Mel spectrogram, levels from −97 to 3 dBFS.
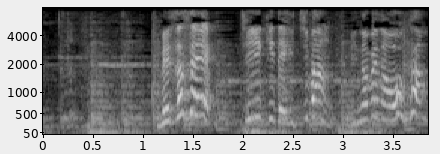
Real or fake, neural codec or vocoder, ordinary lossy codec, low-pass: fake; vocoder, 22.05 kHz, 80 mel bands, Vocos; none; 7.2 kHz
